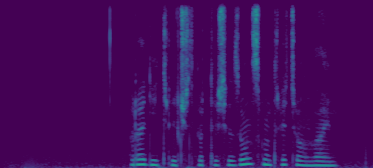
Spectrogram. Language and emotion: Russian, neutral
